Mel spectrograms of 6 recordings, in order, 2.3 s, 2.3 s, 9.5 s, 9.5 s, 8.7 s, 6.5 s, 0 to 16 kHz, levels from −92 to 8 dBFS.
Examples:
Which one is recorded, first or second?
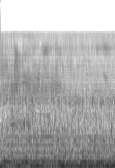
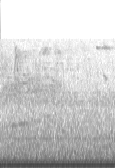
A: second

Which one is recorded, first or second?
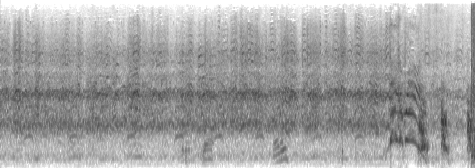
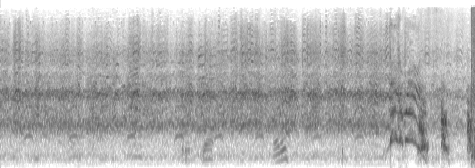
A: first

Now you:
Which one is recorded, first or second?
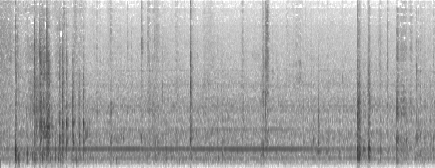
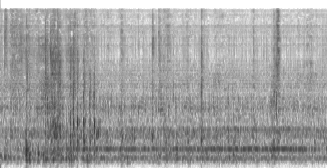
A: first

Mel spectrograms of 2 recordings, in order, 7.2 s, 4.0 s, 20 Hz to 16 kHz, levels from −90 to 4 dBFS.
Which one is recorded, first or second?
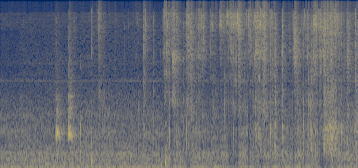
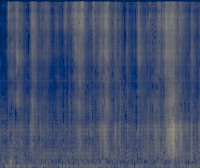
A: first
